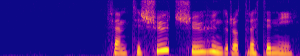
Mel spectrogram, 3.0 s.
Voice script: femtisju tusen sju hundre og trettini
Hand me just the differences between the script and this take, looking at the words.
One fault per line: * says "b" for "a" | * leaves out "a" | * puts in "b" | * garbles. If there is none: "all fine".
* leaves out "tusen"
